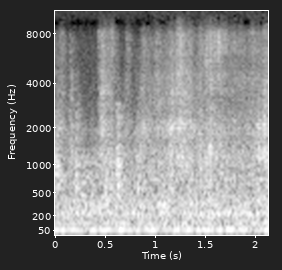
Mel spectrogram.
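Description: Faint rustling and light scuffing of artificial flowers, greenery and fabric ribbon being handled and pushed into a floral arrangement.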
